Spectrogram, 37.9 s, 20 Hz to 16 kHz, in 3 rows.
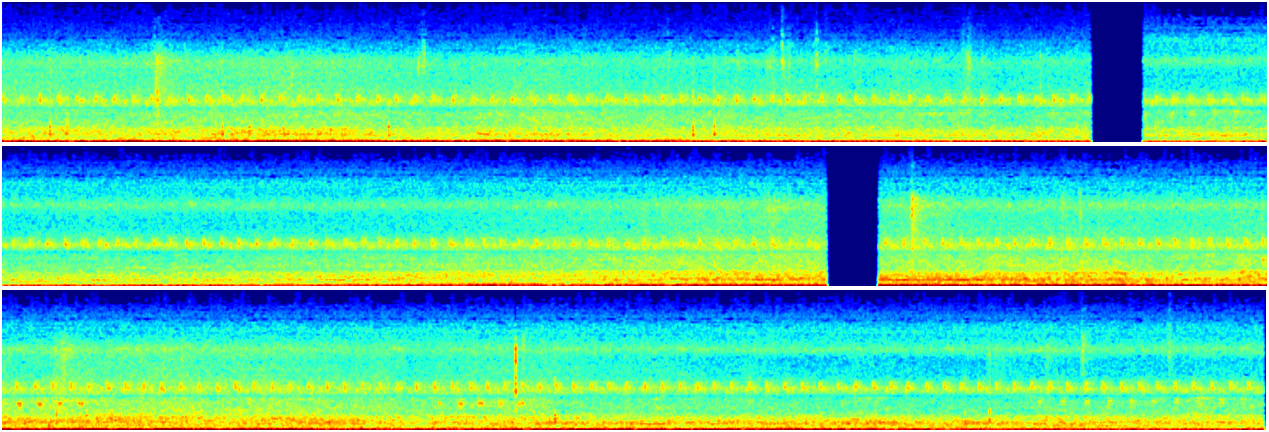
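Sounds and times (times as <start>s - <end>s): insects chirping: 0.0s - 37.9s
low engine-like drone: 12.2s - 37.8s.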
